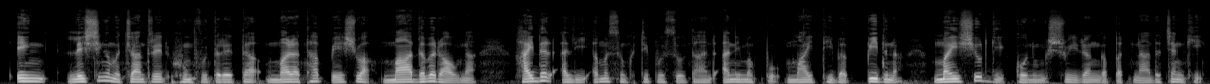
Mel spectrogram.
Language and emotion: Manipuri, neutral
